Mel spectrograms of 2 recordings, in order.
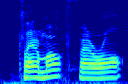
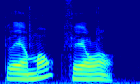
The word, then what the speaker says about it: Clermont-Ferrand: Clermont-Ferrand University Hospital in France. I worked on pronouncing that. – That's nice. – Clermont-Ferrand University Hospital in France announced that it is opening a wine bar for its terminally ill patients.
